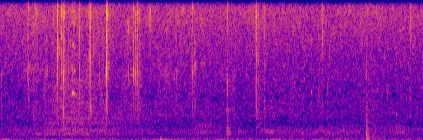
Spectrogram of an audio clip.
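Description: Faint, scattered small clicks and handling sounds of hands fitting a rubber O-ring and an SP Connect handlebar clamp onto a motorcycle handlebar, with a sharper click near the end.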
